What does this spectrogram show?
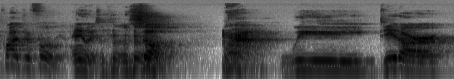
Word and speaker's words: Quadrifoglio: The Alfa Stelvio Quadrifoglio came in like 6th or 7th. They're great. They totally work. Yeah. He pronounces it correctly. What? Quadrifoglio.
